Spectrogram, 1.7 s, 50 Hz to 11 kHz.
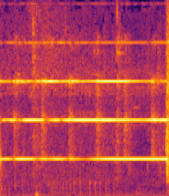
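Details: Luhrs 28 boat engine running in neutral, not under load, during a carburetor test where the carburetor shows issues: a steady, shrill, continuous warning beep holds over the engine until disconnected. Warning alarm sounding, cause not stated.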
